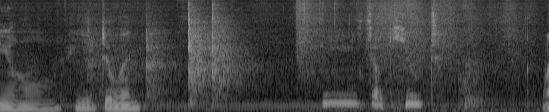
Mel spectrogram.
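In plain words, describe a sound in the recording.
A hand rubs and rustles a puppy's fur up close.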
